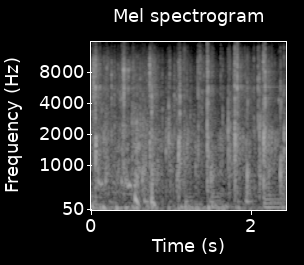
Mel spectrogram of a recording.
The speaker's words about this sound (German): Danke für den Applaus.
